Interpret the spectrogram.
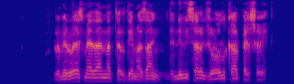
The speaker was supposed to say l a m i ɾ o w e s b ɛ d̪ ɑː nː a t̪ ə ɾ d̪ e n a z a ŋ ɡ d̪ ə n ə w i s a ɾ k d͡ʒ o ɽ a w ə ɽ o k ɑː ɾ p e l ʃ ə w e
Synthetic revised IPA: l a m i ɾ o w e s m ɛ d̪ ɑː nː a t̪ ə ɾ d̪ e m a z a ŋ ɡ d̪ ə n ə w i s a ɾ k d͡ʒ o ɽ a w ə l o k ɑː ɾ p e l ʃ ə w e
